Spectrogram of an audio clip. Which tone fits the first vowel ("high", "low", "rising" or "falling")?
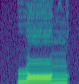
high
